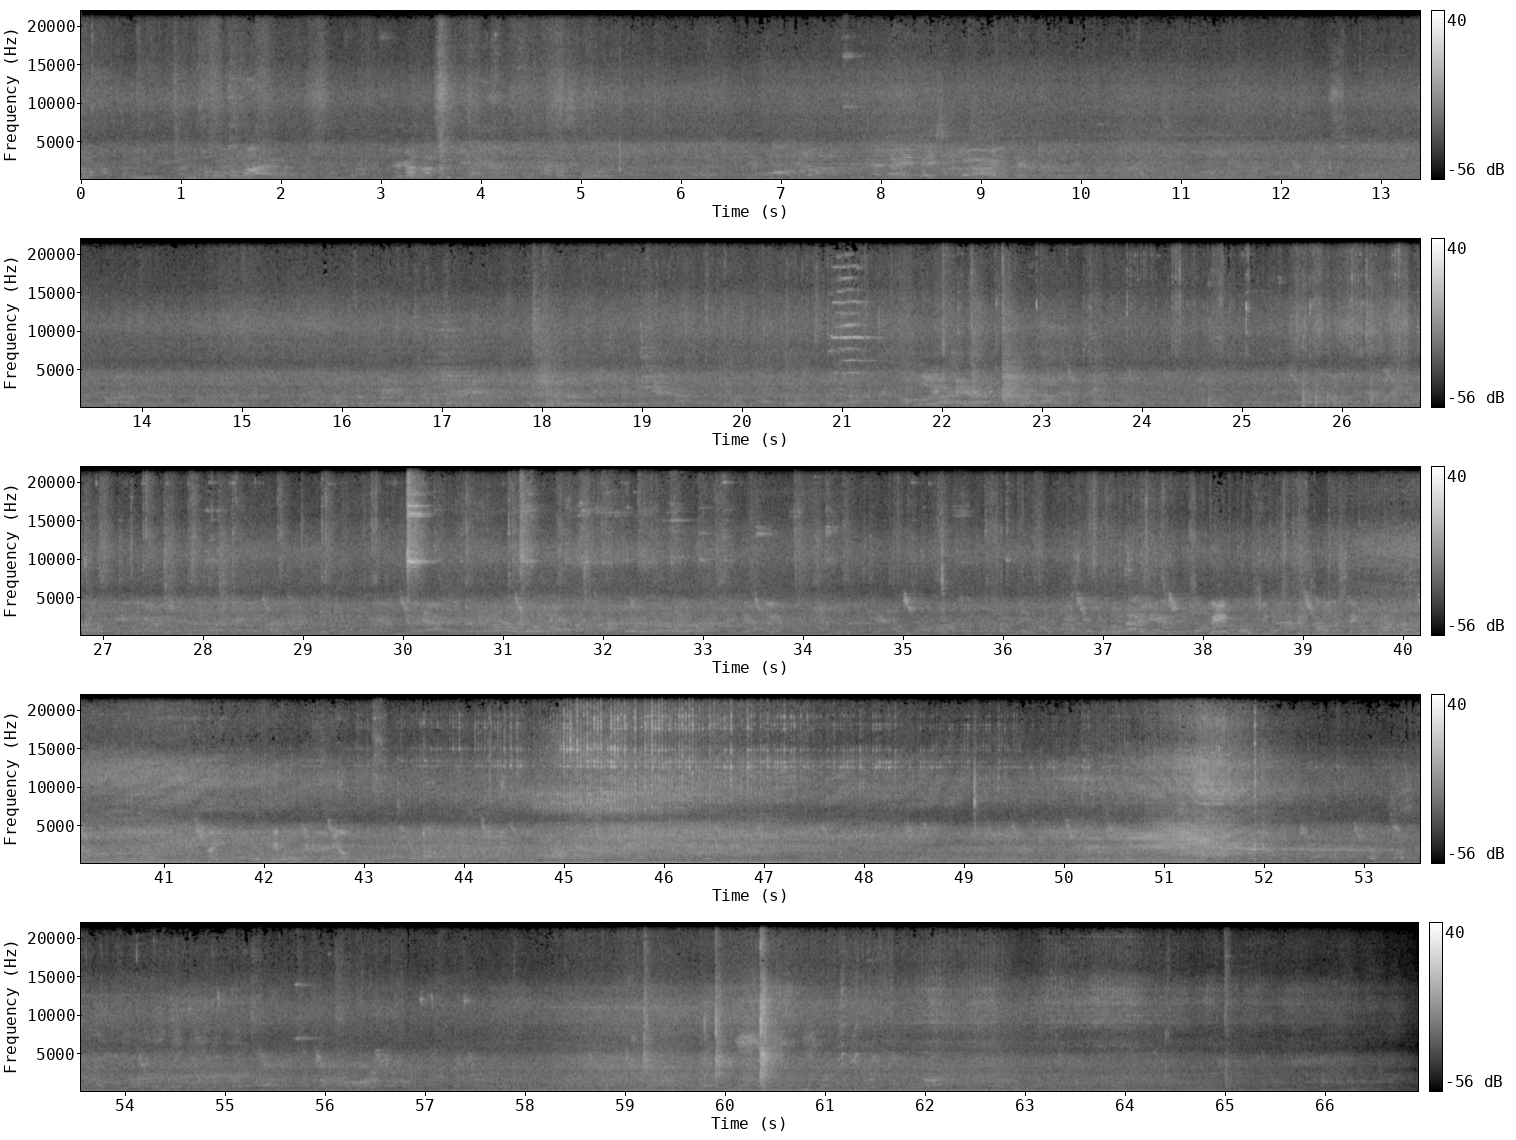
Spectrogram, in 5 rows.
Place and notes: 學甲公有市場, Xuejia Dist., Tainan City - Walking in the public market
Walking in the public market, Traditional market block, Traffic sound
Xuejia District, Jisheng Road, 106號公有市場, 15 May 2019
